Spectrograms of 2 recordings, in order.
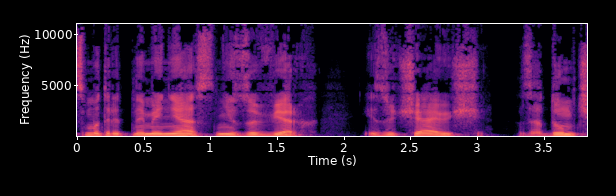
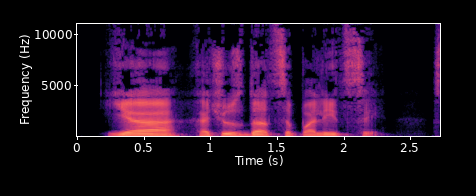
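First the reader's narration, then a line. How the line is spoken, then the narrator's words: Calm. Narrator (Russian): спокойно произносит он наконец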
